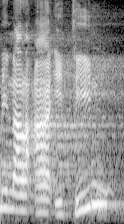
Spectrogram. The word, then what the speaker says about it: minal aidin: Sering mengucapkan minal aidin wal faizin. Pastikan huruf pertamanya adalah dal, minal aidin. Yang kedua adalah zai, wal faizin.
